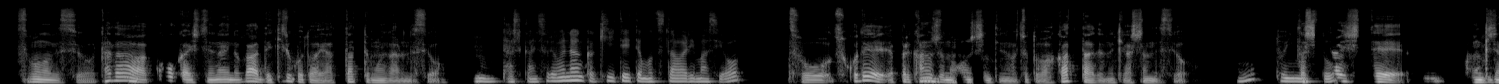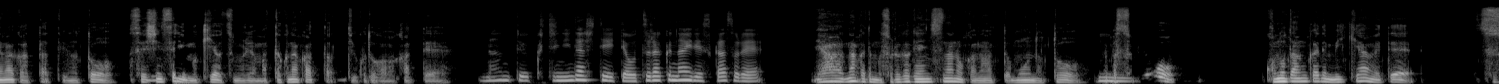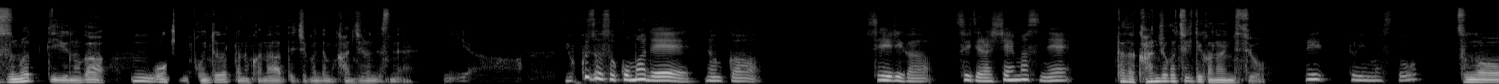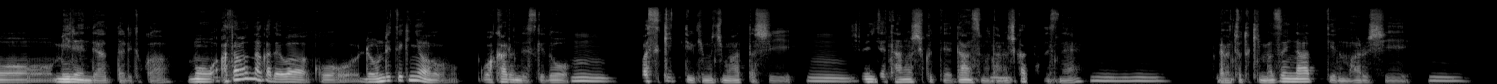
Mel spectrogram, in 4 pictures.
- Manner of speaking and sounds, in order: unintelligible speech; other background noise
- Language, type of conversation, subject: Japanese, advice, 引っ越しで生じた別れの寂しさを、どう受け止めて整理すればいいですか？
